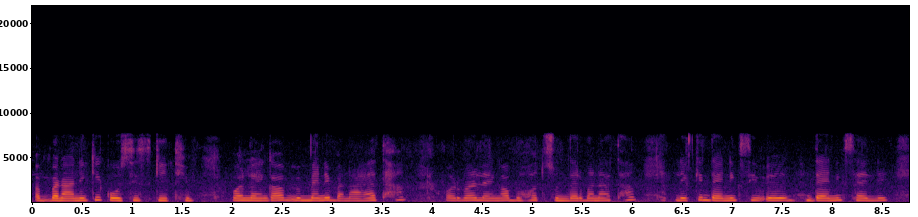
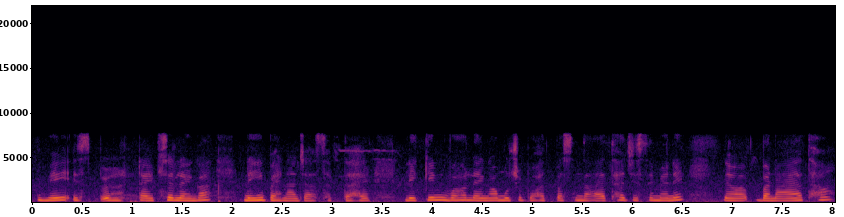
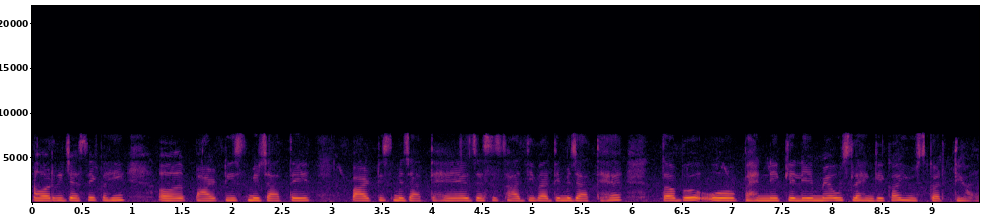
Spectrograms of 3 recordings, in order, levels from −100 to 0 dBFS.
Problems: background sounds at intervals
